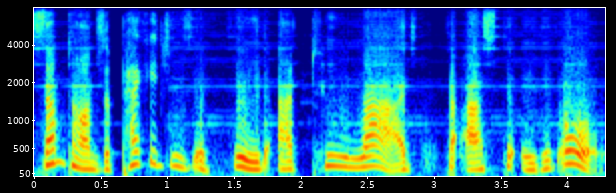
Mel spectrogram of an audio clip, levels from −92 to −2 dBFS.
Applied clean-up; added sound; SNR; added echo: neural separator model SepFormer DNS4.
